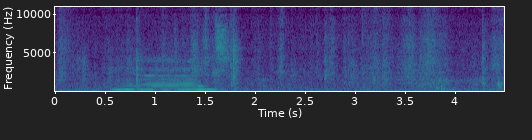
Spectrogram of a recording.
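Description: Near silence with a few faint taps of cards being handled, and about half a second in a short, steady hummed 'mm' from a woman, held for about a second.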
